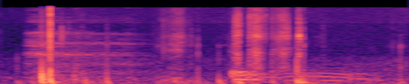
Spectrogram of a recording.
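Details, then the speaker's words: Stomach growling (borborygmi) from the person recording an ASMR video, heard as their stomach rumbles. "oh man did you hear my stomach rumbling I feel one coming on"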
